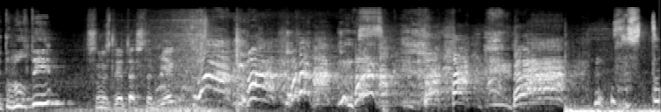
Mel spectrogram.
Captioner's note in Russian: крик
